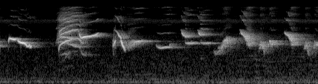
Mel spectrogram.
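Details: Oriental magpie-robin song used to excite and lure other birds: a whistled descending note, then a vigorous run of sweeping, scratchy and clear warbled phrases, varied and continuous.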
